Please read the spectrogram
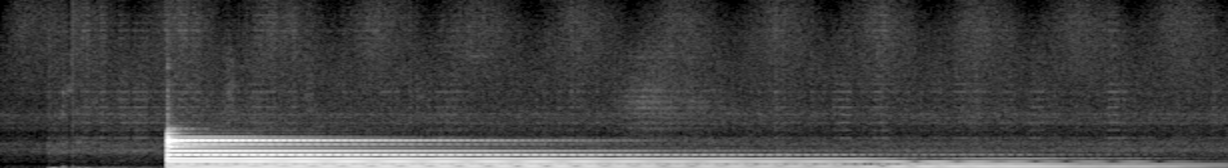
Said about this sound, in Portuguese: E prepare-se, pois em alguns instantes eu vou tocar o gongo para começar.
